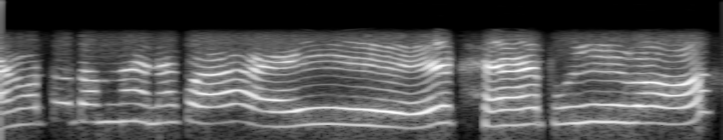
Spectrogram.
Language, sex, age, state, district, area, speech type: Assamese, female, 60+, Assam, Golaghat, rural, conversation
